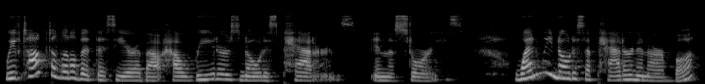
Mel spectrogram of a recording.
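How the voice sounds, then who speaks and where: A woman teacher giving a reading lesson to young children, speaking slowly and clearly in an encouraging way. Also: medium pitch, a bit bright.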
